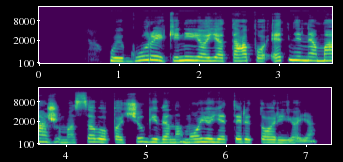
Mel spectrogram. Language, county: Lithuanian, Kaunas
